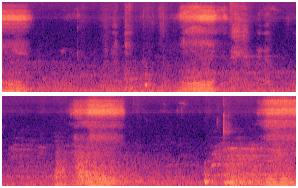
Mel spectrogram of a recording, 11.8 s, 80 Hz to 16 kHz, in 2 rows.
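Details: Snoring in a sleeping beagle dog: slow, rhythmic snoring with rough, rattling inhalations about 16 times a minute, over quiet room noise.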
